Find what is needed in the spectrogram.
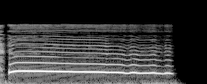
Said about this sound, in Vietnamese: Và nó sợ hãi, òa khóc.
